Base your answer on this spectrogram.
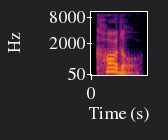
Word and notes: caudle: British English

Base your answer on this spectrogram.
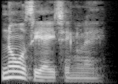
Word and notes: nauseatingly: British English

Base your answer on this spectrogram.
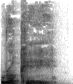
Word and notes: rookie: British English

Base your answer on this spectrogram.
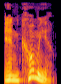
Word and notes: encomium: British English

